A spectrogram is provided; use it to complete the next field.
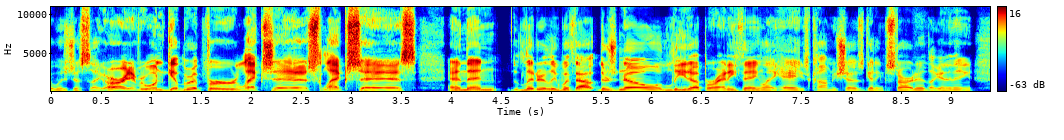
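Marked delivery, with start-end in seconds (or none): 0.5-3.7 club DJ announcer voice on the mic. Telling a story about a strip club, imitating the DJ announcing a dancer: strip-club DJ voice. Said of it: "dropped the D J voice".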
